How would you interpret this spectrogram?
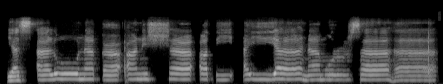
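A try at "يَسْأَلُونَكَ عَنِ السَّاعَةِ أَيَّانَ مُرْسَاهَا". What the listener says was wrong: Sini pakai sini yang tipis, coba. Yas'alunaka 'anis sa'ati ayyana mursaha. Kurang sinnya kurang sofir ya.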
